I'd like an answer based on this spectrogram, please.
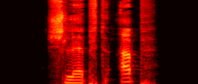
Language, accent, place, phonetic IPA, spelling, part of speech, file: German, Germany, Berlin, [ˌʃlɛpt ˈap], schleppt ab, verb, De-schleppt ab.ogg
- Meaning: inflection of abschleppen: 1. third-person singular present 2. second-person plural present 3. plural imperative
